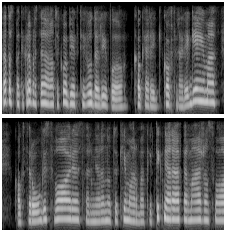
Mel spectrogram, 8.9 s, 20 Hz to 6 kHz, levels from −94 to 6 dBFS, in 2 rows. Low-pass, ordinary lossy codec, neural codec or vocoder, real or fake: 5.4 kHz; AAC, 32 kbps; codec, 16 kHz, 4.8 kbps, FACodec; fake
